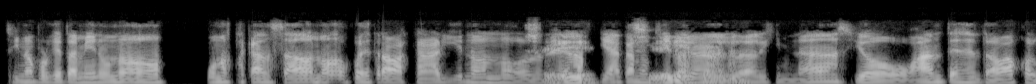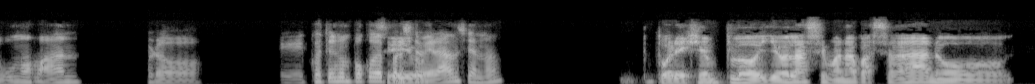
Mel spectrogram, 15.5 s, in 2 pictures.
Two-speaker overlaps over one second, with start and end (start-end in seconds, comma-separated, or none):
3.9-5.6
